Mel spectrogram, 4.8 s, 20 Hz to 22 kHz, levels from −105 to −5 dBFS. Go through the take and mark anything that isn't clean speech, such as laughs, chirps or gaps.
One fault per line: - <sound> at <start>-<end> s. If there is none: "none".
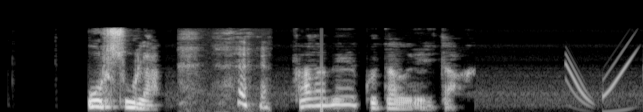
- laugh at 1.3-2.0 s
- chirp at 4.2-4.8 s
